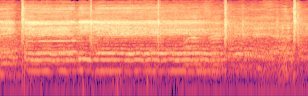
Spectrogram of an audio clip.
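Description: A man chants loudly into a microphone.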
